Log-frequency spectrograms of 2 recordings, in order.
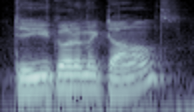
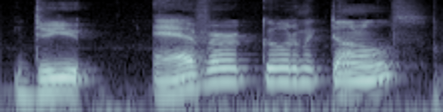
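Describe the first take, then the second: First: Said in the usual way. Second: "Do you ever go to McDonald's?" much higher, rising to the end on "McDonald's"; unsure questioning tune. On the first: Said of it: "in my tone of voice or my intonation". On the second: Shown as a demonstration. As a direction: let doubt lift the whole question up. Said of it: "You can hear in the second one, I'm not sure".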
